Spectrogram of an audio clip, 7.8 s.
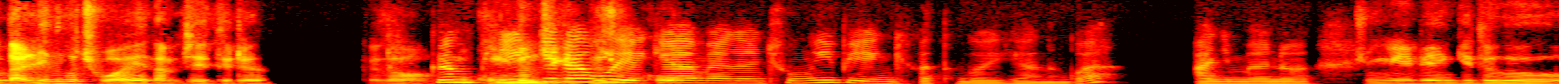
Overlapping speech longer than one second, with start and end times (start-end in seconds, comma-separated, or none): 2.1-3.5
